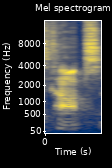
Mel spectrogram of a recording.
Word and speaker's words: Copse: approach in huntsman's cops i'm going to look at the pronunciation of this word because i want to make sure that i'm not just imagining that it has this strange pronunciation it is cops okay i could have sworn that it was cops but maybe is it german oh well it's not a big deal it's cops we'll just call cops sorry for making a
